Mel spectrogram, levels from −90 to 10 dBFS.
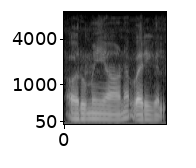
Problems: low volume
